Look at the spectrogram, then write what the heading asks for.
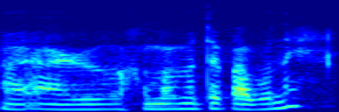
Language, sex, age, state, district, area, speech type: Assamese, male, 30-45, Assam, Dibrugarh, rural, spontaneous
